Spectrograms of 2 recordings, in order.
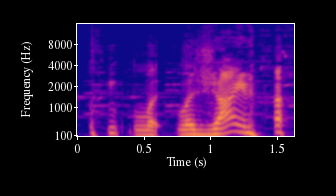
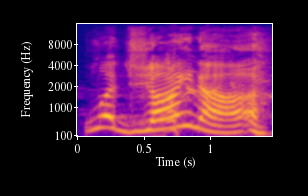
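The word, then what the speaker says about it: Lagina: Enter Rick and Marty Legina. No, it's not. It's spelled How's it spelled? Come on. It's spelled L A G I N A. Lagginina. Lagginina. That's how you say it.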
